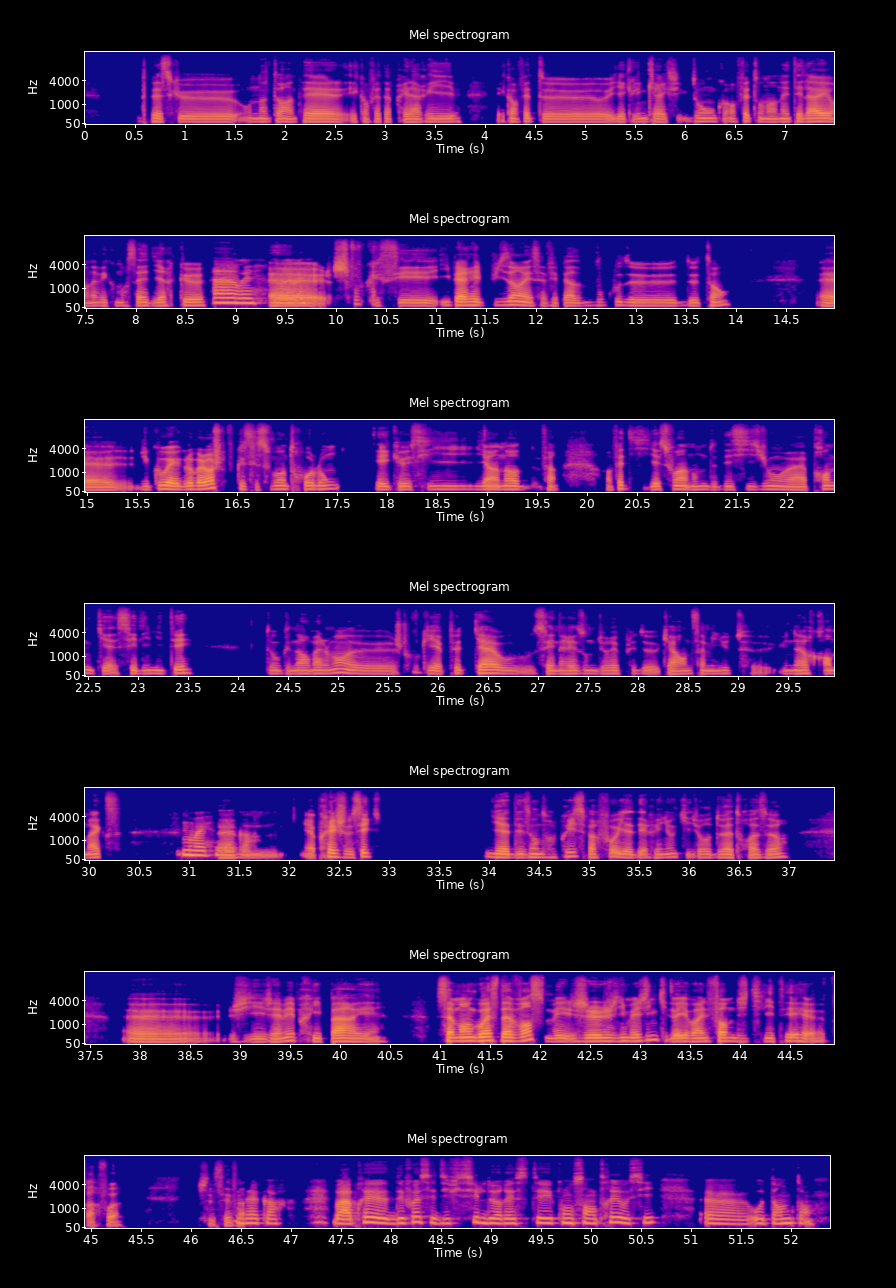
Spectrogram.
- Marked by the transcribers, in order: none
- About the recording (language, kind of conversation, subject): French, podcast, Quelle est, selon toi, la clé d’une réunion productive ?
